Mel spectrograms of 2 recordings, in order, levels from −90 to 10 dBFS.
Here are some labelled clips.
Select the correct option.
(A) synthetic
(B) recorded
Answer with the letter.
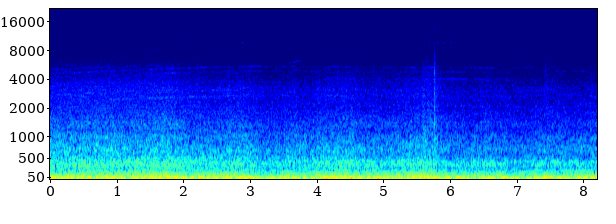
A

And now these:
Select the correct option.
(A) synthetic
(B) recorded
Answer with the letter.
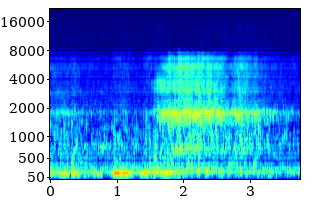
A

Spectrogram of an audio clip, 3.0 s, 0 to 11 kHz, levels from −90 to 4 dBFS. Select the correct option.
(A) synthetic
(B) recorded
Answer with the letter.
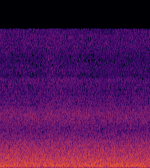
A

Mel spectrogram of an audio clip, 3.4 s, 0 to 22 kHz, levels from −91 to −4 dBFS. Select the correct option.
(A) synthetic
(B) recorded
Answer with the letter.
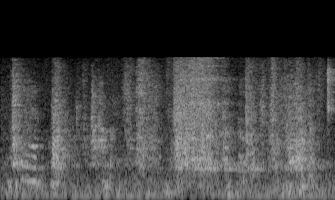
B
